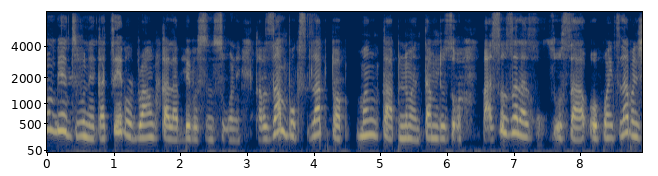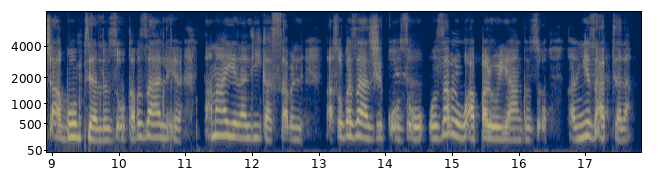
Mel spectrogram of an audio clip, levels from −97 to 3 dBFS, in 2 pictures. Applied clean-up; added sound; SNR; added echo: neural mask model Resemble Enhance denoiser.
